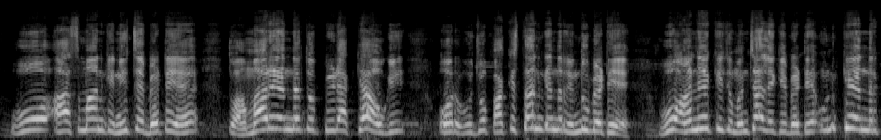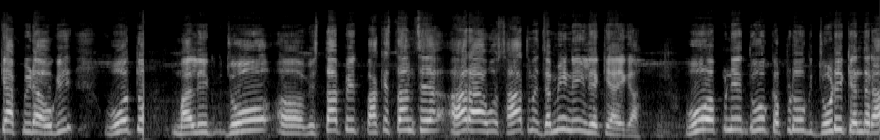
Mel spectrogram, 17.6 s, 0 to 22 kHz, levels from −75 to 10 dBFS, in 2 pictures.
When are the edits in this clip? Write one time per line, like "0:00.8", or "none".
0:10.2

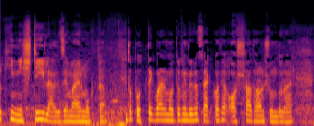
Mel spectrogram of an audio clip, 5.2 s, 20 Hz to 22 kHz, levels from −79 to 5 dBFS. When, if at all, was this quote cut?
0:02.1

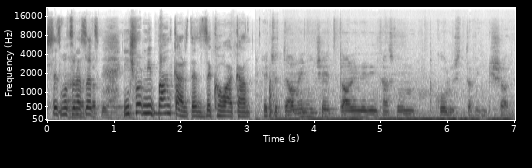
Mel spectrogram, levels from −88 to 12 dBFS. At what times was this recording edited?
0:03.1

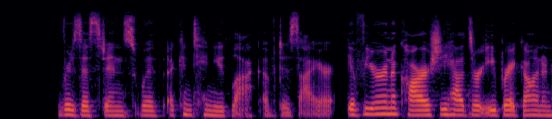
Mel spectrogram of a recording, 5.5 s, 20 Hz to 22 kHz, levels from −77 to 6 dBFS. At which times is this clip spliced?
0:03.4

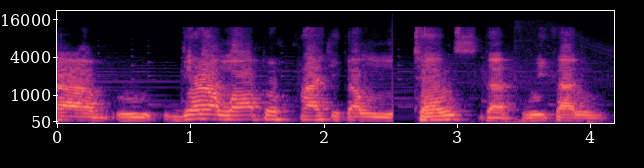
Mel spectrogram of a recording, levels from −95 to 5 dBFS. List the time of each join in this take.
0:02.5

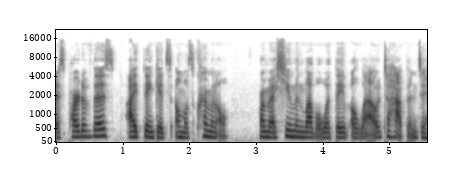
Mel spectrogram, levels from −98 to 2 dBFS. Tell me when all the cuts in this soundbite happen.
0:00.9

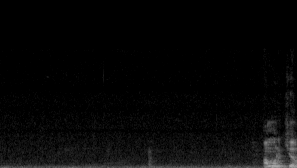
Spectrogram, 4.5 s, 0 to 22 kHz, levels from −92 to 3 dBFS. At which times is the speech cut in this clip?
none

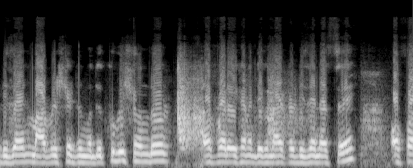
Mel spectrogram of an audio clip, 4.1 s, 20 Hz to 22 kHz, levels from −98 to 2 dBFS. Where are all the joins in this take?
none

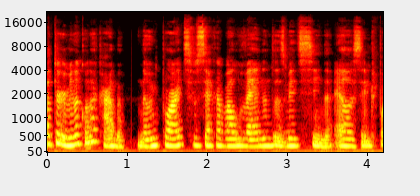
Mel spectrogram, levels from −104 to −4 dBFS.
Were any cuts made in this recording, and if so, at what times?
0:01.0

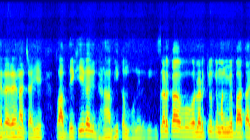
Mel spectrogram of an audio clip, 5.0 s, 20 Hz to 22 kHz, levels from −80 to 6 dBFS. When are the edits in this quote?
0:03.0

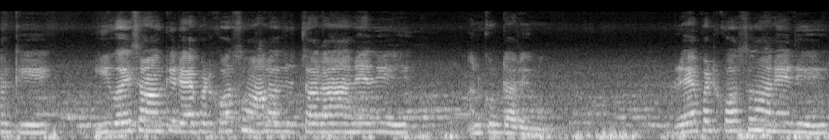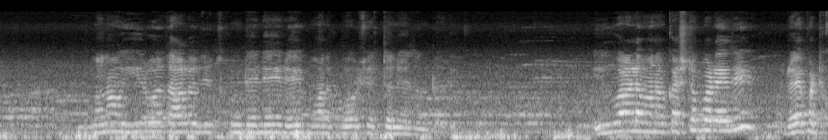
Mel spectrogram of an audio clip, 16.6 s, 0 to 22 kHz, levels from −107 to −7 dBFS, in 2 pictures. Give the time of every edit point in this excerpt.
none

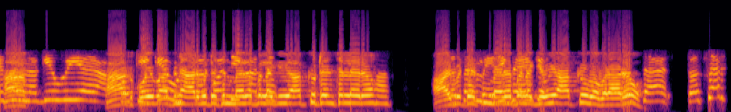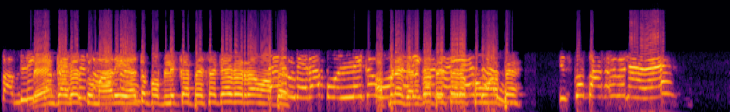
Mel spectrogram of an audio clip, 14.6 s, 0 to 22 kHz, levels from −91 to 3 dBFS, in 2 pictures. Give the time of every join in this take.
0:06.7
0:12.7

